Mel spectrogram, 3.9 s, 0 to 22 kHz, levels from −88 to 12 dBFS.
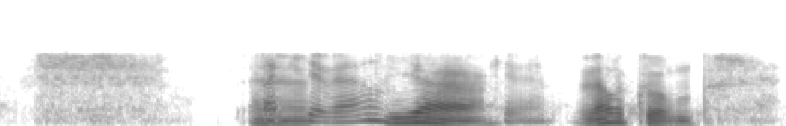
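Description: Speech, coded throughout with the iLBC codec. The band stops near 3.6 kHz and rolls off below 150 Hz, giving a thin telephone sound. Each frame is coded on its own, which fits 30 ms frames at 13.33 kbps, so the voice sounds plainly rough and synthetic.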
